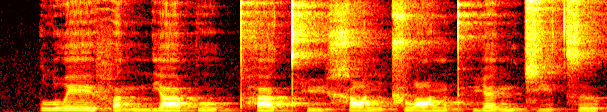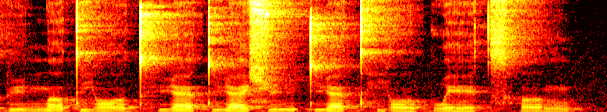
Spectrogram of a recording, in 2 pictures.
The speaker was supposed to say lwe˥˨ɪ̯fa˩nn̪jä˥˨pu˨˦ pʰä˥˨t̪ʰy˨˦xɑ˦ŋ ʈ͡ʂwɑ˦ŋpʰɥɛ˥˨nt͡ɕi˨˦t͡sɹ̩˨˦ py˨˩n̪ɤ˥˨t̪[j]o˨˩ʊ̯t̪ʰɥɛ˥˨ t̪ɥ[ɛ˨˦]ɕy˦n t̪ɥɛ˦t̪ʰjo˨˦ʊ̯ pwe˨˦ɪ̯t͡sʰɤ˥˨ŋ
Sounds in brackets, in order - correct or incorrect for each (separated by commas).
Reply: correct, incorrect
